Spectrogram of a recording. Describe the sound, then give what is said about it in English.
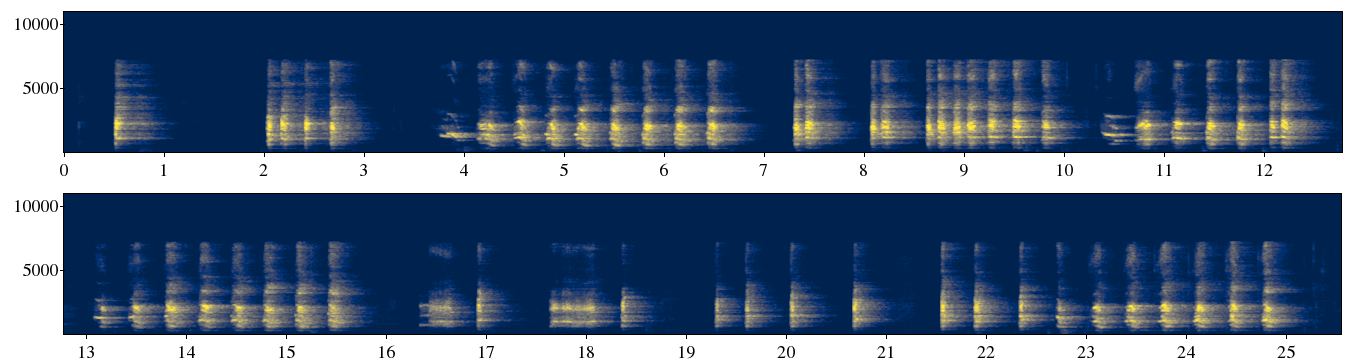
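Excited wild turkey hen calls imitated with a call, thrown in to pick up the tempo after an excited gobble. Fast, loud runs of sharp yelps and cutts come in repeated bursts with brief pauses, clear, with no talking. “So kind of throwing in a little bit of an excited hen in there and just kind of picked it up.”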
